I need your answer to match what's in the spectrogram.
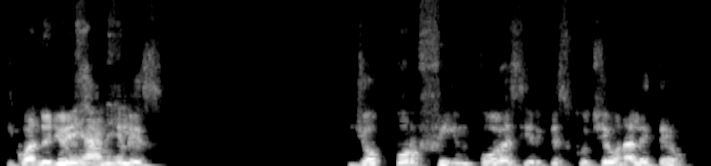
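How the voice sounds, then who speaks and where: A man preaches a sermon to his congregation. His voice sits a little high for a man, and he talks in an earnest, conversational way, often restarting his sentences. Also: normal speed. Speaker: pastor.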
